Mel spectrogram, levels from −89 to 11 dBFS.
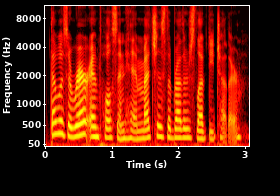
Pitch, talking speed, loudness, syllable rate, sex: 215 Hz, 275 wpm, -17 LUFS, 7.0 syllables/s, female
